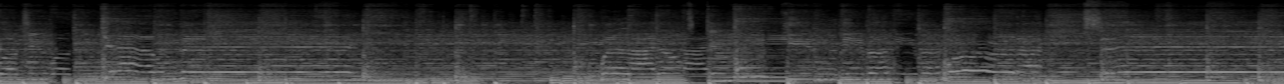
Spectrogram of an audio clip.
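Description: Rock song in an instrumental stretch with no lyrics: guitar notes held and bent over a steady bass and a regular drum beat.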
